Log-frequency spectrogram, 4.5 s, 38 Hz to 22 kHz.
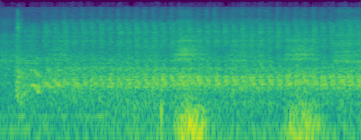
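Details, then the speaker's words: MGB 1800cc engine, run a few years ago and rested long: steady cranking with regular compression beats but never catches despite choke and throttle; fuel pump still ticking, owner wonders if it's running out of fuel. Cranking no start. "hmm all right stop stop stop i wonder if it's running out of fuel because the fuel pump's turning away is it still going yeah fuel pump is well classic bl it doesn't want to start now"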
